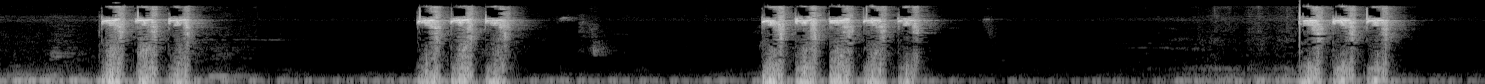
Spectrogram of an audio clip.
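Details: Sharp, high-pitched calling of a male blue-crowned hanging parrot summoning companions, for training captive birds: four clusters of quick staccato notes, three to five per cluster, spaced roughly every one and a half to two seconds.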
